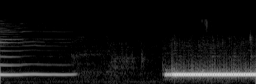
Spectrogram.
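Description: Telephone dial tone, a steady loud hum that cuts off after nearly a second, then a quiet pause with faint line noise, and the steady tone returns even louder for about a second.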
